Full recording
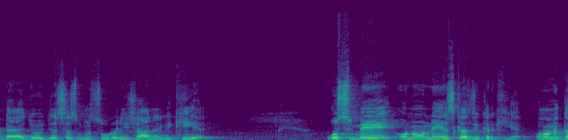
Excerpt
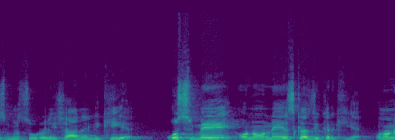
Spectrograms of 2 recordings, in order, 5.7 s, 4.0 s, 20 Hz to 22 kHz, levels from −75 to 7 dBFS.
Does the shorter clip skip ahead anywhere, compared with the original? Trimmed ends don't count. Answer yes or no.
yes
